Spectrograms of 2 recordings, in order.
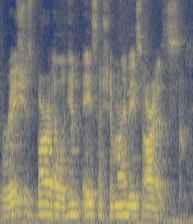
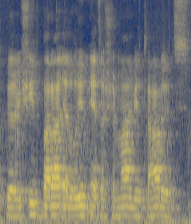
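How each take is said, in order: First: Several t sounds are pronounced as s sounds. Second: Those same sounds are pronounced as t sounds.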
